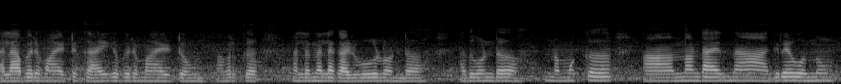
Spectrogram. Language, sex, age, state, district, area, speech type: Malayalam, female, 45-60, Kerala, Idukki, rural, spontaneous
